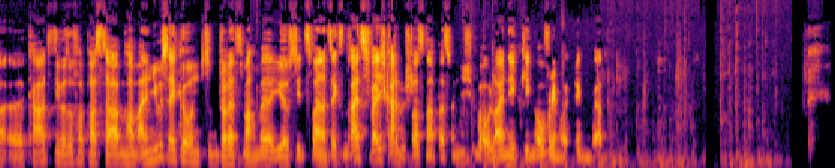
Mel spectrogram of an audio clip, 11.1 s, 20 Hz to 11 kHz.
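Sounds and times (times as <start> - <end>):
speech: 0.0 - 8.3
fingers typing on a computer keyboard: 8.0 - 10.4.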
